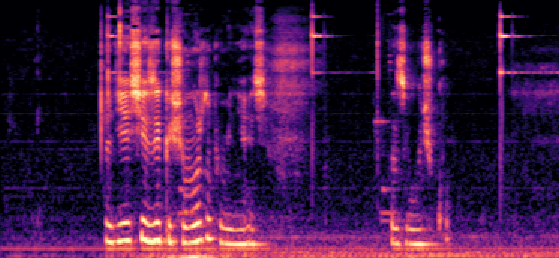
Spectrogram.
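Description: A young woman speaks briefly with animation, close to a microphone.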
